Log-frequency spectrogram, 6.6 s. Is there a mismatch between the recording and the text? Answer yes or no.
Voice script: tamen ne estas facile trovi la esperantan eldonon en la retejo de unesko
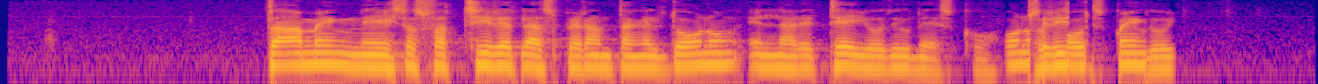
yes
